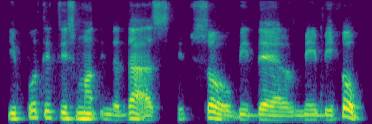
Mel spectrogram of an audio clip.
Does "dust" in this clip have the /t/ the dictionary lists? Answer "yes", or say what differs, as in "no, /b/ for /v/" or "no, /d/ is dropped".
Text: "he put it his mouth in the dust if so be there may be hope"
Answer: no, /t/ is dropped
